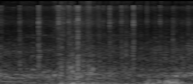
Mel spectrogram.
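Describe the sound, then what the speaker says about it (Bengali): A Murshidabadi pigeon coos softly at close range, its low burbling notes mixed with light scratchy clicks and rustles of the birds around it. "এটা মুর্শিদাবাদের পায়রা।"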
